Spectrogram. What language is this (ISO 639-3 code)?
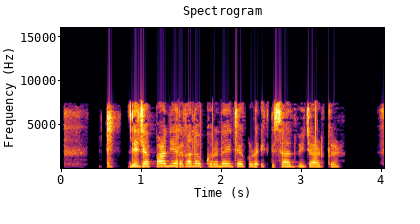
pus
